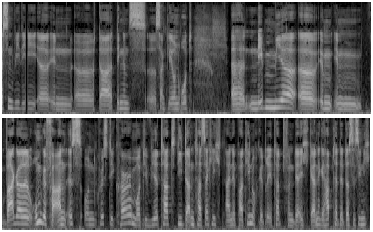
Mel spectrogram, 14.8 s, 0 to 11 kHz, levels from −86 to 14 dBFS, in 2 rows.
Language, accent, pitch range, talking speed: German, German, 160-195 Hz, 170 wpm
